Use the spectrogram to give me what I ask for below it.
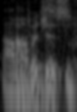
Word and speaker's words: homages: Homages. Don't pronounce the H.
